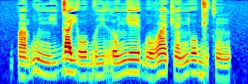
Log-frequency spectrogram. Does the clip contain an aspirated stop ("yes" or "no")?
no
